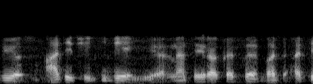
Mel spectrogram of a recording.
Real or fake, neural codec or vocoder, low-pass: fake; autoencoder, 48 kHz, 32 numbers a frame, DAC-VAE, trained on Japanese speech; 14.4 kHz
